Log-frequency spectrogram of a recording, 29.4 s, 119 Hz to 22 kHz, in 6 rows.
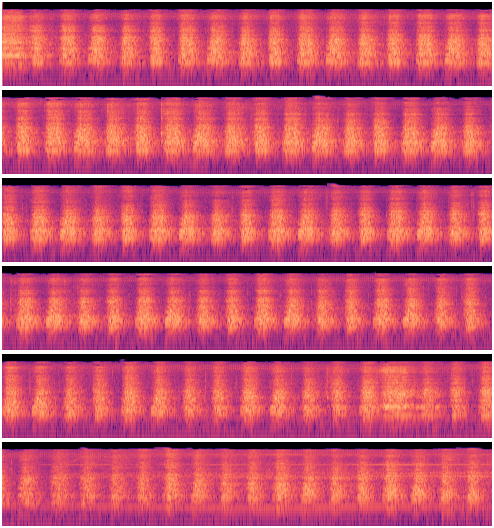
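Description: HO-scale 0-8-0 steam locomotive model's sound system playing a steady exhaust chuff, about three chuffs a second, over a low hum. The hum stops near the end and the chuffing drops a little in level.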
